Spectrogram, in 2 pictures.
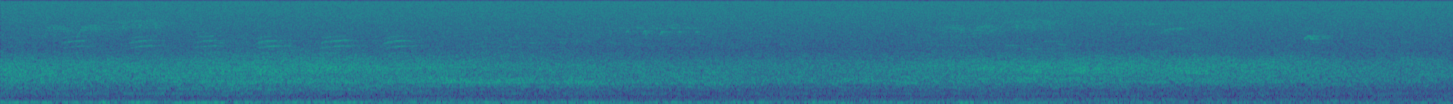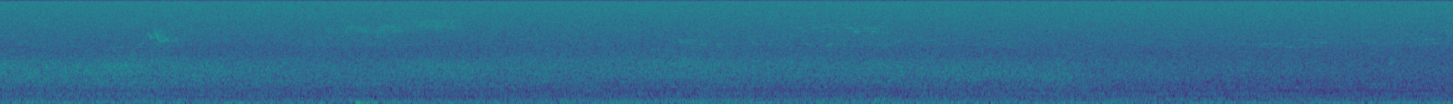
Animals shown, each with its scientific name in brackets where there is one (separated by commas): Northern Parula (Setophaga americana), Blue-headed Vireo (Vireo solitarius), Hermit Thrush (Catharus guttatus), Yellow-rumped Warbler (Setophaga coronata), Black-throated Green Warbler (Setophaga virens), Red-breasted Nuthatch (Sitta canadensis)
